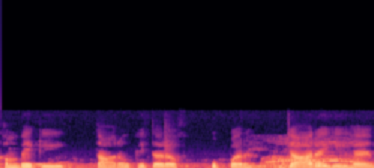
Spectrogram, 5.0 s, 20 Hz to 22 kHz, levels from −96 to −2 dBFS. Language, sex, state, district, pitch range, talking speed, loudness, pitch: Hindi, female, Punjab, Fazilka, 200-225 Hz, 110 wpm, -16 LUFS, 210 Hz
